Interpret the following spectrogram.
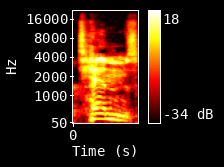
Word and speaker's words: Thames: I mean at least I pronounced the River Thames correctly even though it's spelled with an H and an a all right so skipping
